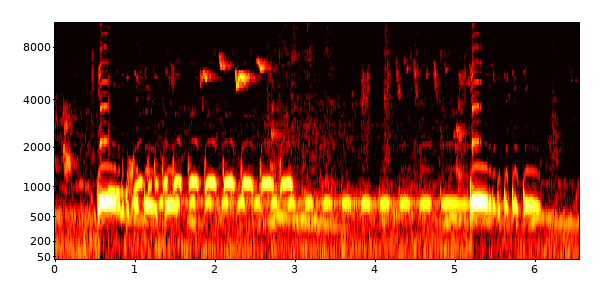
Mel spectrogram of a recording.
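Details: Bangkok-type zebra dove, a female calling the male in the soft nutut style: a bright opening note, then a long run of evenly spaced, rolling coos, ending with another strong accented note and a short trill.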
